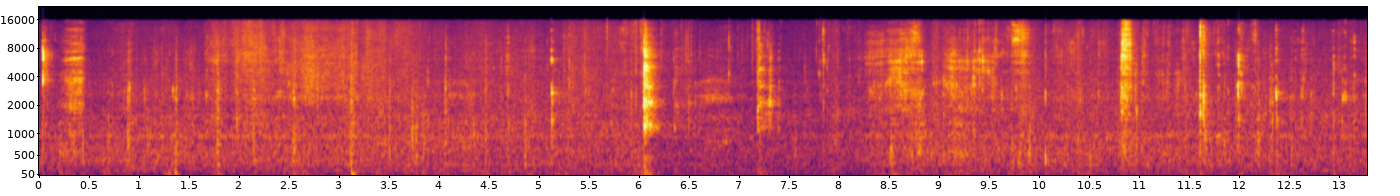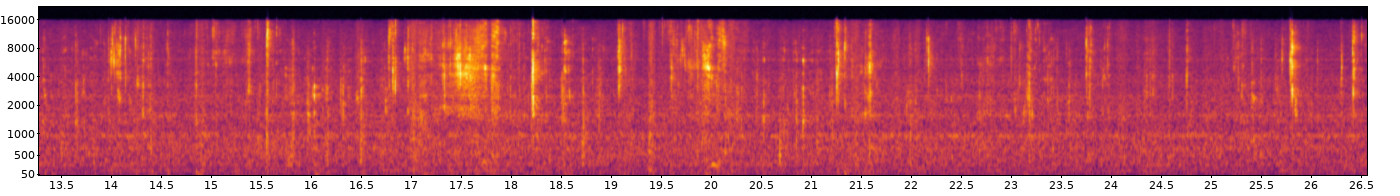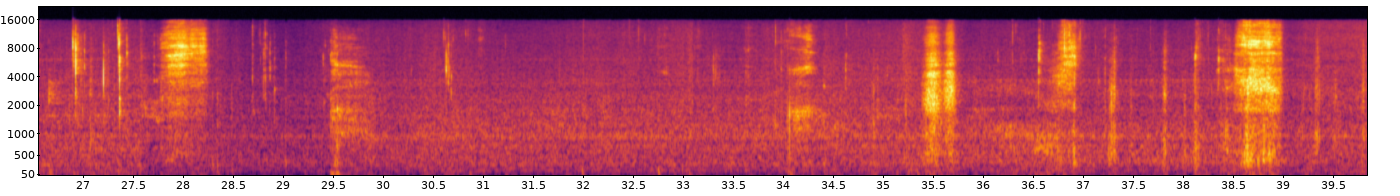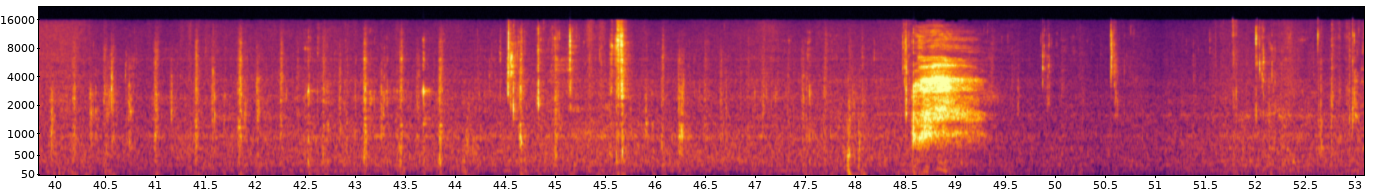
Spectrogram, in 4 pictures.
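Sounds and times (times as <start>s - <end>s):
chewing and biting food: 0.0s - 5.4s, 7.7s - 27.6s, 36.5s - 48.6s.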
